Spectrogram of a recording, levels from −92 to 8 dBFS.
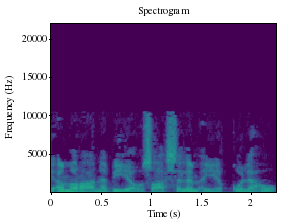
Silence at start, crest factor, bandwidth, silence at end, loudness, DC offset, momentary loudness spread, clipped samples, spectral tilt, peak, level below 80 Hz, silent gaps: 0 s; 18 dB; 11 kHz; 0 s; -35 LUFS; under 0.1%; 7 LU; under 0.1%; -4.5 dB/octave; -18 dBFS; -62 dBFS; none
